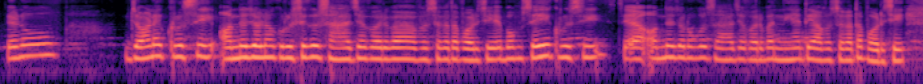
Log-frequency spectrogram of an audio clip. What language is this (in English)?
Odia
